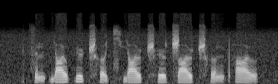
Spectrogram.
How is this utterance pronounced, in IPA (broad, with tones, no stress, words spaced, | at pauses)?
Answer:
t͡sə̰˨˩npjɑ˧˥ʊ̯ py˧˥ʈ͡ʂʰɤ̰˨˩ t͡ɕʰjɑ˧˥ʊ̯ʈ͡ʂʰɻ̩˧˥ ʈ͡ʂɑ˧˥ʊ̯ʈ͡ʂʰɤ̰˨˩ŋpʰɑ˥˩ʊ̯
